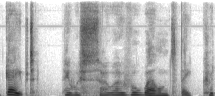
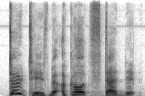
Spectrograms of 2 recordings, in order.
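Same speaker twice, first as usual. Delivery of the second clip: loud, higher, pained plea; distressed badger protest; crying out; 4 semitones higher, 8 dB louder than usual. A narrator's reading. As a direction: beg him to stop. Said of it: "cried Badger".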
